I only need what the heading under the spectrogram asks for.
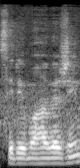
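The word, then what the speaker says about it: Moravagine: Como exemplo, a gente vai falar de Moravagim, a pronúncia certa seria Moravagim, do Blaise Cendrars, que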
